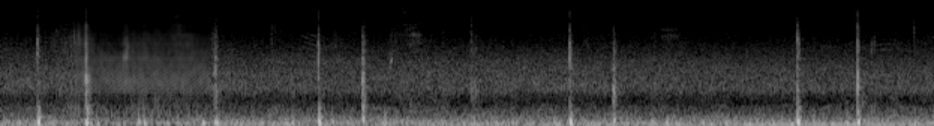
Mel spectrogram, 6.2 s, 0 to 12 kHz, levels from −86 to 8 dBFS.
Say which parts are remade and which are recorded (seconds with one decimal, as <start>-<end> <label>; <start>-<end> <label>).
0.0-0.5 recorded; 0.5-1.4 remade; 1.4-6.2 recorded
